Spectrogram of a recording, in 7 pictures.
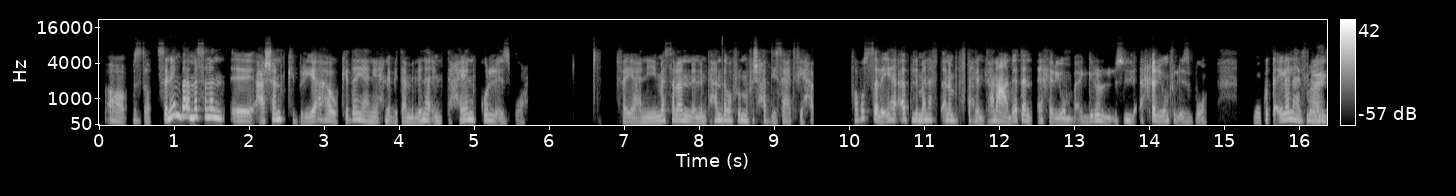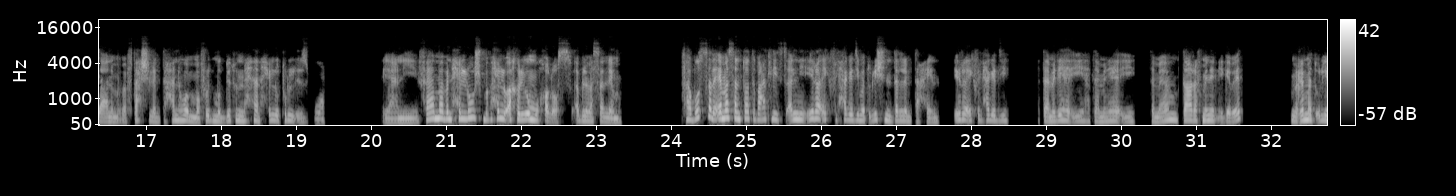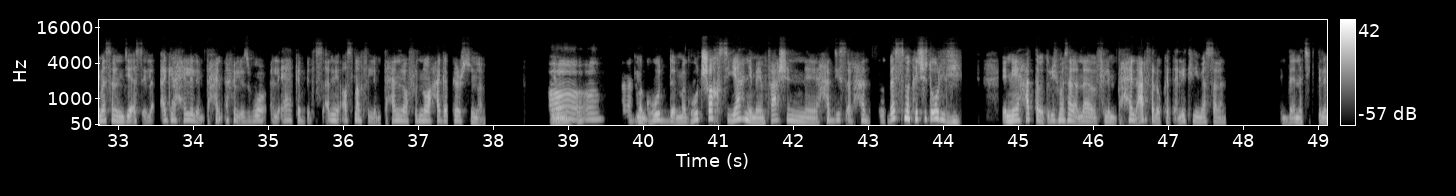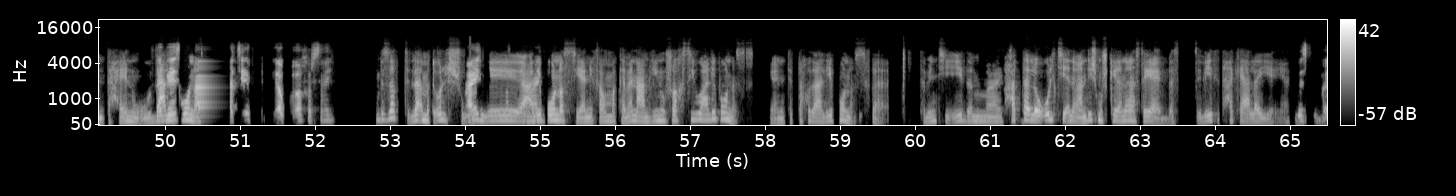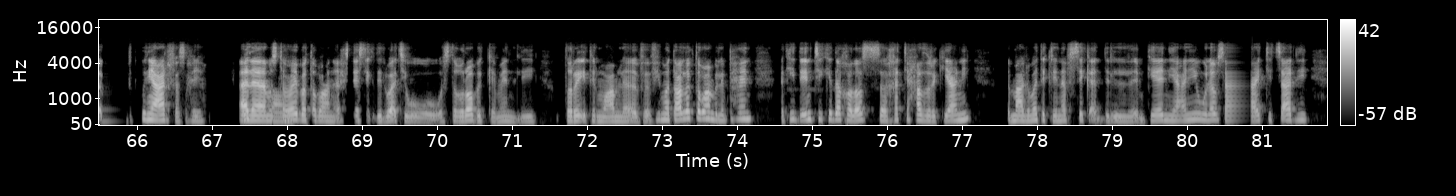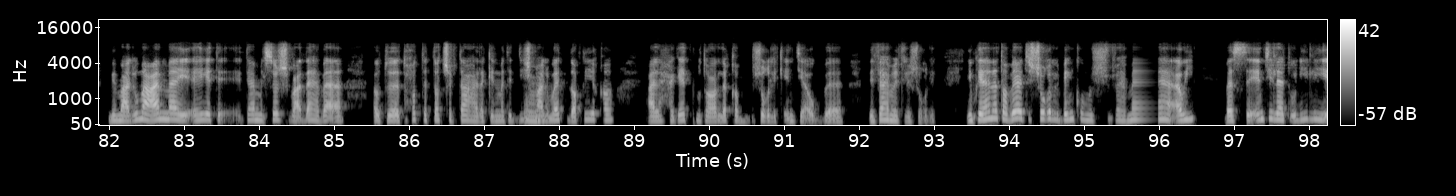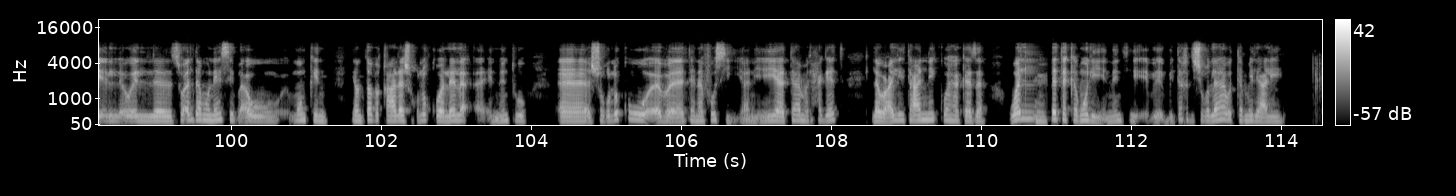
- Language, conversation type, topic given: Arabic, advice, إزاي أتعامل مع إحساس الغيرة والحسد اللي مسبب توتر في علاقاتي اليومية؟
- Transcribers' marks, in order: tapping; in English: "personal"; unintelligible speech; chuckle; in English: "bonus"; distorted speech; unintelligible speech; unintelligible speech; in English: "bonus"; in English: "bonus"; in English: "bonus"; tsk; other background noise; in English: "search"; in English: "الtouch"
